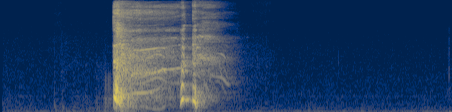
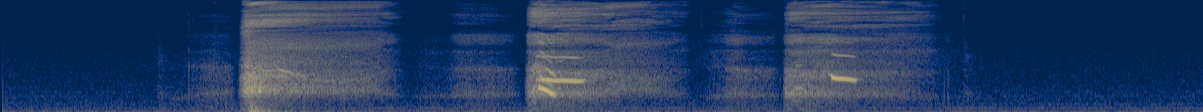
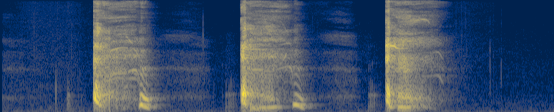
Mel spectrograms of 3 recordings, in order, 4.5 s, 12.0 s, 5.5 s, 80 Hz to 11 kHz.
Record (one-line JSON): {"cough_length": "4.5 s", "cough_amplitude": 13341, "cough_signal_mean_std_ratio": 0.27, "exhalation_length": "12.0 s", "exhalation_amplitude": 2032, "exhalation_signal_mean_std_ratio": 0.34, "three_cough_length": "5.5 s", "three_cough_amplitude": 29366, "three_cough_signal_mean_std_ratio": 0.29, "survey_phase": "beta (2021-08-13 to 2022-03-07)", "age": "18-44", "gender": "Female", "wearing_mask": "No", "symptom_runny_or_blocked_nose": true, "symptom_shortness_of_breath": true, "symptom_sore_throat": true, "symptom_diarrhoea": true, "symptom_fatigue": true, "symptom_fever_high_temperature": true, "symptom_headache": true, "symptom_change_to_sense_of_smell_or_taste": true, "symptom_loss_of_taste": true, "symptom_other": true, "symptom_onset": "3 days", "smoker_status": "Never smoked", "respiratory_condition_asthma": false, "respiratory_condition_other": false, "recruitment_source": "Test and Trace", "submission_delay": "2 days", "covid_test_result": "Positive", "covid_test_method": "RT-qPCR", "covid_ct_value": 15.3, "covid_ct_gene": "ORF1ab gene", "covid_ct_mean": 15.5, "covid_viral_load": "8100000 copies/ml", "covid_viral_load_category": "High viral load (>1M copies/ml)"}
